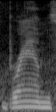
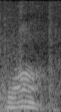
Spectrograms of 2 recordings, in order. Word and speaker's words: Bram: mispronounce bram's name as Braum I've never eaten a Grom cracker in my life so I'm going to go out on a limb and say that it's pronounced Bram rhyming with graham thank you really I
